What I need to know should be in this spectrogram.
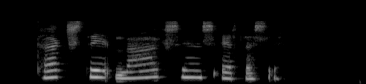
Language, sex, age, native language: Icelandic, female, 8, Icelandic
